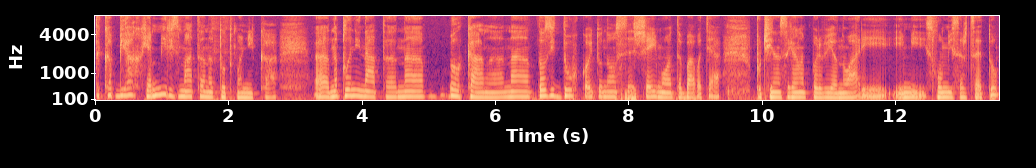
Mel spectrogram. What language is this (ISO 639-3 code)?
bul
